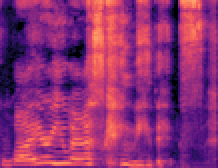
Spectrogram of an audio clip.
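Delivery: high, loud, slow protest; exasperated comeback. Retold or imitated. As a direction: drag the question out in exasperation. Exasperated comeback to pestering texts.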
